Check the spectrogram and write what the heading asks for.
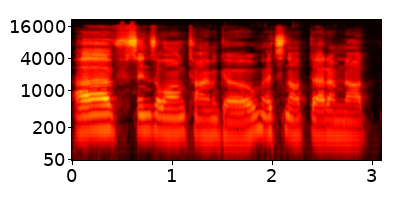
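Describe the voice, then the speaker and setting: A woman's voice: low-pitched, fairly even intonation, measured pace, smooth. Lady, 60s, rambly chat to viewers, keeps asking "right? yes? no?". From Switzerland. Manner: rambling, fires rhetorical questions at viewers. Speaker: vlogger reading the Bible. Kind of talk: casual chatty monologue.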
